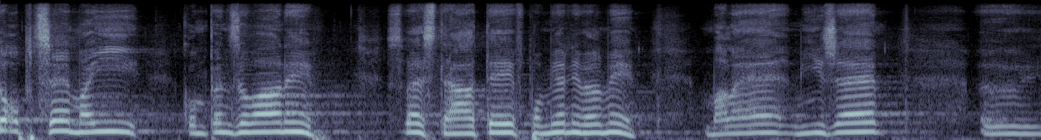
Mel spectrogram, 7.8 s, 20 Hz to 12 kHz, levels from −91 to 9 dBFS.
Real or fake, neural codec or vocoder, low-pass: real; none; 10.8 kHz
